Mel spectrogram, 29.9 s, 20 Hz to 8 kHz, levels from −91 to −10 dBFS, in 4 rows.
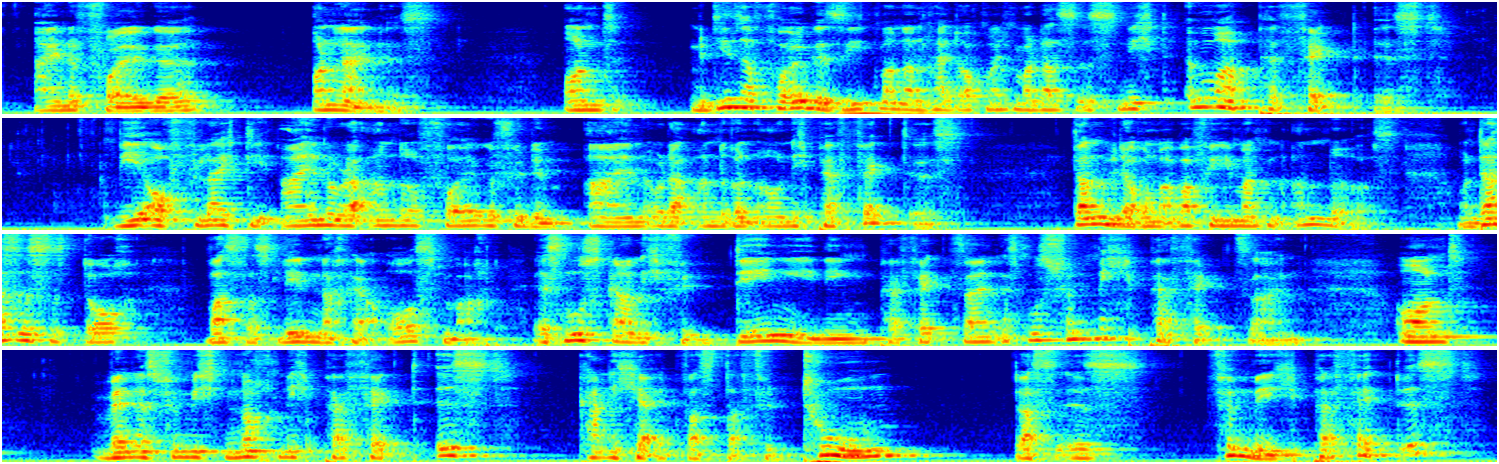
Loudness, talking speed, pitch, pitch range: -27 LUFS, 175 wpm, 130 Hz, 110-155 Hz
